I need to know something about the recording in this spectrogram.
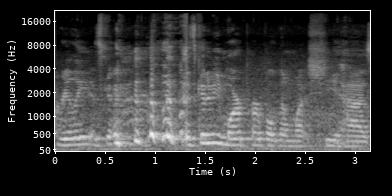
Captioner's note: laughs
